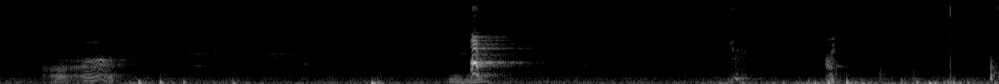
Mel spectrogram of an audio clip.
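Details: Miniature Schnauzer asking to play indoors: a sharp, bright bark near the middle, then a couple of shorter yips toward the end, with soft muffled noises at the start and a low steady hum throughout.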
